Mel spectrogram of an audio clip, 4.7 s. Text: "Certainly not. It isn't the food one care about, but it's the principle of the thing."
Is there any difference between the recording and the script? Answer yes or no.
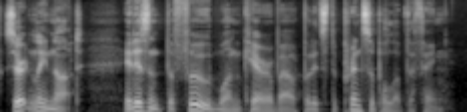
no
